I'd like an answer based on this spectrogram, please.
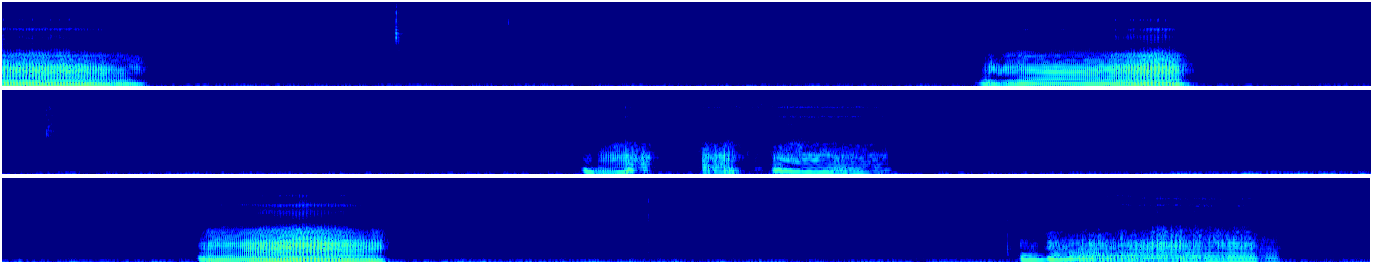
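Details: A sleeping Spitz dog snores indoors: five rasping, harmonic bursts, each under a second long and about every five seconds, one split into three quick snorts, with near silence between breaths.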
